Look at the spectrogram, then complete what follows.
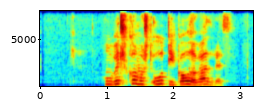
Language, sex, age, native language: Icelandic, female, 12, Icelandic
